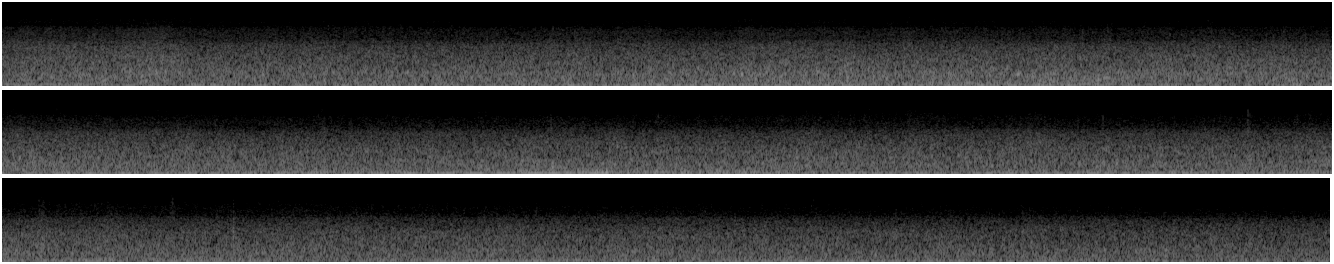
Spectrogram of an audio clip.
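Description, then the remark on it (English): Vaporetto water buses churn past on a canal in the darkness, their engines a steady low rumble beneath continuous sloshing and splashing water, with a breezy hiss throughout and no voices. “The vaporettos, or water buses, pass us by as we stand bewildered in the darkness.”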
